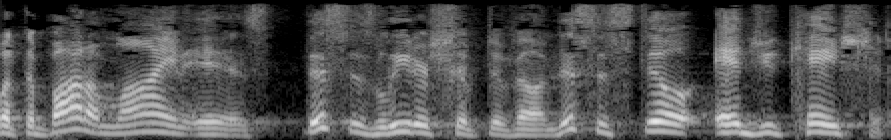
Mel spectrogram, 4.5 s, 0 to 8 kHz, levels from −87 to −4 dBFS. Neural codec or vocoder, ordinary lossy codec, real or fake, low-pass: none; MP3, 32 kbps; real; 7.2 kHz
